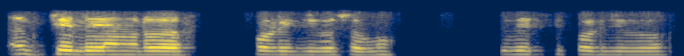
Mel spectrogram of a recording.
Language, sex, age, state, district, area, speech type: Odia, female, 45-60, Odisha, Rayagada, rural, conversation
